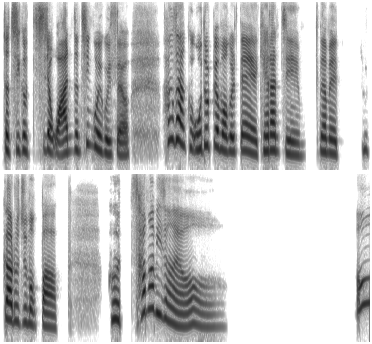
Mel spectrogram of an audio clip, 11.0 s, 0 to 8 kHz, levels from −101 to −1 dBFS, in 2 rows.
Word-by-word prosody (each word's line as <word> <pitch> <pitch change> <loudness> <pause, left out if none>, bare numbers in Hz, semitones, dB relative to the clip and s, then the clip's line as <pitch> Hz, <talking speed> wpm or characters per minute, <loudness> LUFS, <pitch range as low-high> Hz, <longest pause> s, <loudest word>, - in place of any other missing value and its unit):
저 245 - +3
지금 240 +2 -2
진짜 260 +2 0
완전 220 +6 +4
침 340 +6 -6
고이고 255 -8 +1
있어요. 190 -1 -1 0.5
항상 395 -3 +3
그 275 - -6
오돌뼈 290 +4 +1
먹을 230 -3 +2
때 225 -3 +1
계란찜 215 -7 0 0.2
그다음에 215 -4 -1 0.4
김가루 260 +1 +4
주먹밥 205 -6 -1 0.7
그거 290 -1 0
삼합이잖아요. 205 - -3 1.9
어. - - -4
235 Hz, 245 characters per minute, -20 LUFS, 200-275 Hz, 1.9 s, 완전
